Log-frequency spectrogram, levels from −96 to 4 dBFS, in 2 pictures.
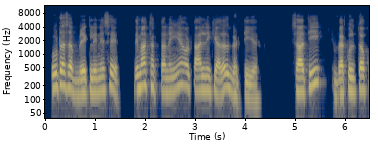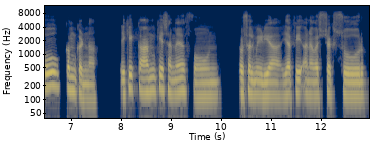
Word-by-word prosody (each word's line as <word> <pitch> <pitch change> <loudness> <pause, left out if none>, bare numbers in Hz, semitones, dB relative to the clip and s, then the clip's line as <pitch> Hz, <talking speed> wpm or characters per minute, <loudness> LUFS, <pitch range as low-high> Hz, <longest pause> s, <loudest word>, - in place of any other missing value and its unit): छोटा-सा 190 0 +5
ब्रेक 140 +1 +1
लेने 150 +2 0
से 175 +4 -1 0.4
दिमाग 200 +5 +4
थकता 190 -5 -1
नहीं 150 +3 -3
है 210 +2 -2
और 200 -2 0
टालने 160 0 +1
की - - -1
आदत 175 +8 +3
घटती 115 0 -4
है। 105 -1 -3 0.8
साथ 150 0 +5
ही, 195 +3 +4 0.5
व्याकुलता 145 +3 +3
को 185 - +5 0.4
कम 165 -3 +1
करना। 110 -5 -2 0.5
देखिए, 135 +6 +1
काम 150 -2 0
के 165 - +3
समय 145 -1 -2 0.2
फ़ोन, 120 0 -3 0.5
सोशल 135 -1 +1
मीडिया, 125 0 +1 0.2
या 130 +2 +2
फिर 135 -1 +2
अनावश्यक 125 0 -2
शोर, 125 -1 +1
145 Hz, 145 wpm, -24 LUFS, 125-165 Hz, 0.8 s, छोटा-सा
